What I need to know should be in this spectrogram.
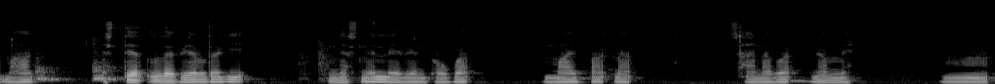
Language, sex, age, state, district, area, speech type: Manipuri, male, 30-45, Manipur, Thoubal, rural, spontaneous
